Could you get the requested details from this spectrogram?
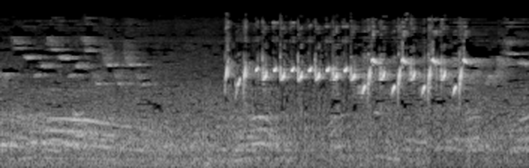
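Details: Wild European goldfinch song meant for teaching chicks: after faint background sound, a two-second run of rapid, liquid twittering notes, bright and high, about a dozen quick chirps.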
